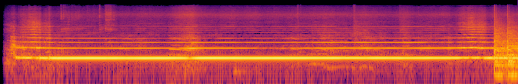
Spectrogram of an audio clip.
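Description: Conch shell (shankh) blown in one long, steady note, with a brief dip a little under four seconds in.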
